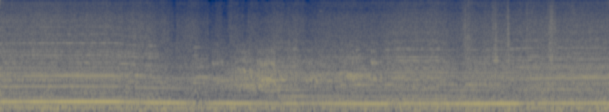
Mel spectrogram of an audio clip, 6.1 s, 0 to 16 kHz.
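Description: Mazda race cars in Gran Turismo 7 online lobby racing drone steadily throughout, a sustained engine tone with tire squeal and skidding hints, loud and continuous with no talk.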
